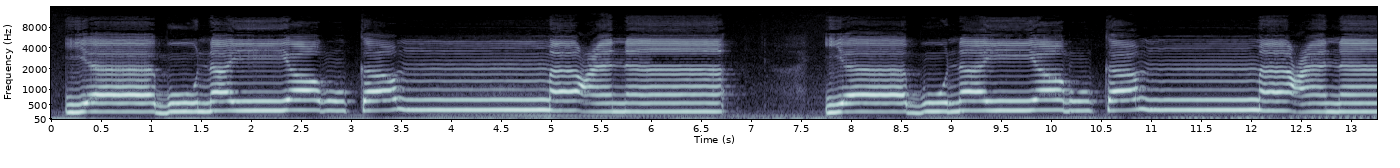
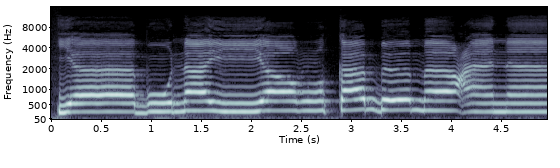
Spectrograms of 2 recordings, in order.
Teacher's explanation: Jadi ba sukun yang memiliki sifat hukum qalqalah sudah tidak dibaca lagi pantulannya, melainkan kita langsung dibaca ke mimnya sambil ditekan dan ditahan 2 ketukan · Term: gunnah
